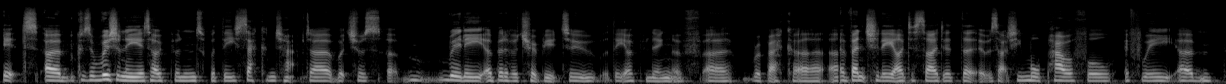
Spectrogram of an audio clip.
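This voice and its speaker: A woman novelist being interviewed, speaking conversationally and thoughtfully, often pausing to search for words. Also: fairly low pitch, little pitch movement, a little mellow.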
